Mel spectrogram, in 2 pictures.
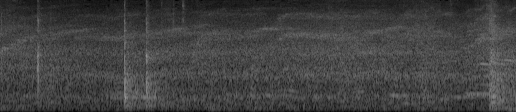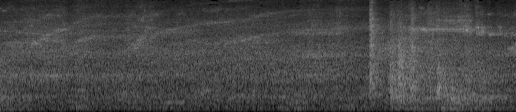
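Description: Radio-controlled model racing cars lapping a carpet track, several motors whining with pitch that rises and falls as the cars speed up and brake. A few sharp knocks come through, one near the start, one mid-way and a cluster near the end.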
